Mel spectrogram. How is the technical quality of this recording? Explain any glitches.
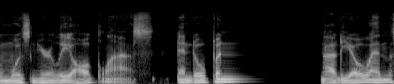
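The speech has two connected glitches near the end: a long network dropout followed by a burst of jitter buffer speed-up. Both sit on top of a call-codec path whose 12 kHz band limit and usual coding noise are consistent with Opus at around 32 kbps.

From 2.25 to 3.25 s there is a long network dropout, likely caused by packets failing to arrive for well over half a second. Lacking fresh audio, the receiver kept extending the last sound for about 0.98 s. That continuation decays into a fading buzz or hiss, then about 0.55 s of near-silence. About 0.64 s of real speech is simply gone, and the sound resumes with that gap never recovered. The stall also leaves the buffer holding roughly 0.3 s of extra delay.

From 3.33 to 3.92 s comes the jitter buffer speed-up, as the receiver works off that backlog. The buffer held more audio than it wanted. 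It trimmed away short slices of one or a few pitch periods, repeatedly, about a tenth of a second in total. The speech therefore plays at roughly 114% of normal rate without any pitch change, sounding noticeably rushed over that final stretch.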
